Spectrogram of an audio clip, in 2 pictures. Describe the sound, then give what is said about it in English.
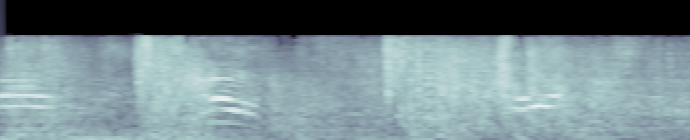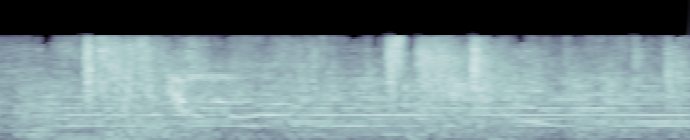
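Musket gunfire rings out in a battle between militiamen and redcoats, with dragoons charging: a dense, continuous barrage of loud booming shots and crashes, with voices mixed into the din. “The militiamen fire and retreat as the redcoats fire. The dragoons ride down the hill. The militiamen take cover and fire at the soldiers.”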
